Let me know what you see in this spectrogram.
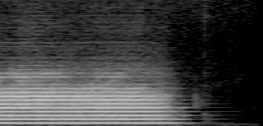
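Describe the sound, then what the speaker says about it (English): A trumpet sounds a single sustained F sharp fingered with the second valve, a clear, steady tone held for almost a second before it quickly fades to silence. "F sharp, which you can hopefully see there is going to be second valve,"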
